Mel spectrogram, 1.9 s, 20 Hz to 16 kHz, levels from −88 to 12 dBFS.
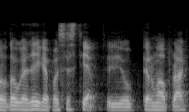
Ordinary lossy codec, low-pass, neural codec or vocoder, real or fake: AAC, 96 kbps; 7.2 kHz; codec, 16 kHz, 4 kbps, FreqCodec, larger model; fake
